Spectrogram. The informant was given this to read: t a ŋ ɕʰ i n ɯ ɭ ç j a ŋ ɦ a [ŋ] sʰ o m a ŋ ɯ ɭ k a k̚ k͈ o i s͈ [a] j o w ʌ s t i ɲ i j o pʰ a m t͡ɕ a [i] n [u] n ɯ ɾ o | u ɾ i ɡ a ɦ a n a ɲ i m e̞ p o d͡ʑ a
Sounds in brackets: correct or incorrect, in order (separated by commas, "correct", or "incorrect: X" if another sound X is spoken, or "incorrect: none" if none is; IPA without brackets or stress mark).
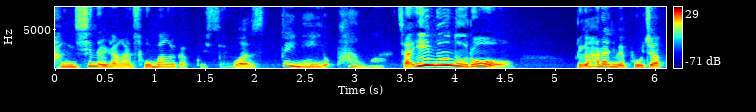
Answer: incorrect: n, incorrect: ʌ, correct, correct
